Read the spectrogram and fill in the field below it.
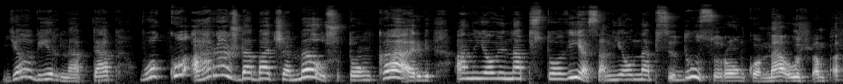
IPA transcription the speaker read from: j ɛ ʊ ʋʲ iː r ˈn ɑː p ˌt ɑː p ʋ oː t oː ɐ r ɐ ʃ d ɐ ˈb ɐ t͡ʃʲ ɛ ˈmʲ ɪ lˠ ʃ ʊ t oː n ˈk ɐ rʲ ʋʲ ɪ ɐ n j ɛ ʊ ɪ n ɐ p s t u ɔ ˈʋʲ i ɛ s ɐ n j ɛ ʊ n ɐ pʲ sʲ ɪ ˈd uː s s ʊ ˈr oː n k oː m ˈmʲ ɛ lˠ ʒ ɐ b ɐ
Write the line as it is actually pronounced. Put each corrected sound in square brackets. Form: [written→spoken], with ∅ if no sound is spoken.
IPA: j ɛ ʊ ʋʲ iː r ˈn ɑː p ˌt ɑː p ʋ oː [t→k] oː ɐ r ɐ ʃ d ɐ ˈb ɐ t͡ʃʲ ɛ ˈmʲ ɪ lˠ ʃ ʊ t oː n ˈk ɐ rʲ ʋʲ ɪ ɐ n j ɛ ʊ ɪ n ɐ p s t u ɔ ˈʋʲ i ɛ s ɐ n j ɛ ʊ n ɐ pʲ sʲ ɪ ˈd uː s s ʊ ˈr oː [n→ŋ] k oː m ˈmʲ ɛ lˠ ʒ ɐ [b→m] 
